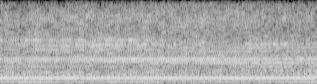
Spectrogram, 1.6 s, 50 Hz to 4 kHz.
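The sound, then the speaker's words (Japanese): A flying platform's 210-horsepower engine roars steadily and loud as it lifts the large craft off, rising to 2 meters in front of spectators in a Japan–US contest; a continuous droning hum with a strong low tone and no voices, holding constant throughout. “210馬力のエンジンがその巨体を持ち上げました。”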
